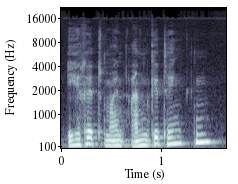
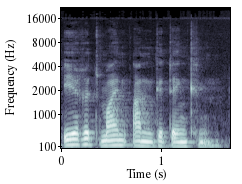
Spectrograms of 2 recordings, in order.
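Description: First: Higher, puzzled echo with rising end; disconcerted querying tone; taken aback. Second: Said in the usual way. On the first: A narrator's reading. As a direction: repeat it as a baffled question. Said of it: "wiederholte sie befremdet".

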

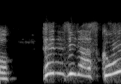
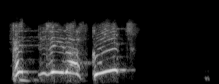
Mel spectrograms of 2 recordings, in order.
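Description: First: Mimicking the man. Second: Much higher and very slow, sneering; mocking high drawn-out man's voice. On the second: Imitating the angry dog-walker's smug tone to me. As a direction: stretch it out high like a smug scold. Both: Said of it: "Also wirklich in dem Ton".

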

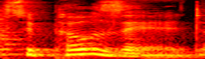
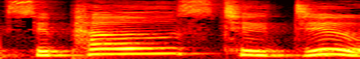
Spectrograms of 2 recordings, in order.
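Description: First: "supposed" wrongly as "suh-poh-ZED"; mispronounced supposed. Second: Slow "supposed" as "suh-POHZD"; silent E. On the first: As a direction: sound the last E of "supposed". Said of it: "nada de falar supposed". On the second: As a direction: keep "supposed" to two syllables. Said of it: "esse E aí não é pronunciado". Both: Shown as a demonstration.

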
